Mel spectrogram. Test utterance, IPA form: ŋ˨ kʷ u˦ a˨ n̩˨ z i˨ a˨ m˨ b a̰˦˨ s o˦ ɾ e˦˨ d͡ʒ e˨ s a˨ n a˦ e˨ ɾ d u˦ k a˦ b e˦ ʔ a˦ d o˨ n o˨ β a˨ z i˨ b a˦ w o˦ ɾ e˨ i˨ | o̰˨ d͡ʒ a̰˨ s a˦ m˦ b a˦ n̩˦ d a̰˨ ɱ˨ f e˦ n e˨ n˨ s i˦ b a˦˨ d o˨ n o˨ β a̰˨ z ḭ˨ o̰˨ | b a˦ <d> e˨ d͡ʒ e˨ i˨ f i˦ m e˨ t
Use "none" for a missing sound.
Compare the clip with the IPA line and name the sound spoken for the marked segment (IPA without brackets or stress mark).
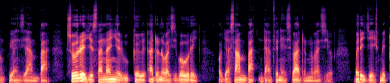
d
